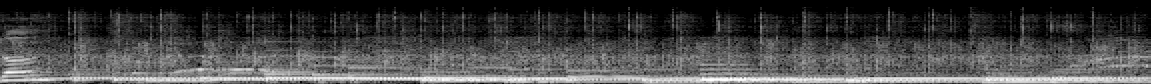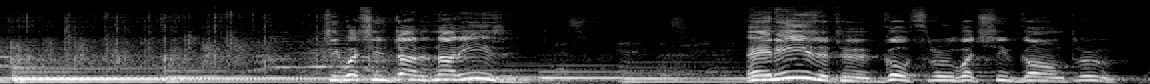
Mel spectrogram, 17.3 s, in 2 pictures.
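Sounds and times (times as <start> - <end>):
speech: 0.0 - 1.2, 11.1 - 12.5, 14.3 - 17.1
audience standing and applauding: 0.0 - 12.0.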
